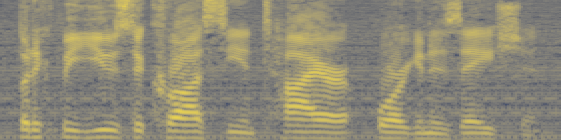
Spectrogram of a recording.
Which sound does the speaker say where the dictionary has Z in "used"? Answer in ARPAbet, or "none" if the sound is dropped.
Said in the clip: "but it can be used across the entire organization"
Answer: Z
